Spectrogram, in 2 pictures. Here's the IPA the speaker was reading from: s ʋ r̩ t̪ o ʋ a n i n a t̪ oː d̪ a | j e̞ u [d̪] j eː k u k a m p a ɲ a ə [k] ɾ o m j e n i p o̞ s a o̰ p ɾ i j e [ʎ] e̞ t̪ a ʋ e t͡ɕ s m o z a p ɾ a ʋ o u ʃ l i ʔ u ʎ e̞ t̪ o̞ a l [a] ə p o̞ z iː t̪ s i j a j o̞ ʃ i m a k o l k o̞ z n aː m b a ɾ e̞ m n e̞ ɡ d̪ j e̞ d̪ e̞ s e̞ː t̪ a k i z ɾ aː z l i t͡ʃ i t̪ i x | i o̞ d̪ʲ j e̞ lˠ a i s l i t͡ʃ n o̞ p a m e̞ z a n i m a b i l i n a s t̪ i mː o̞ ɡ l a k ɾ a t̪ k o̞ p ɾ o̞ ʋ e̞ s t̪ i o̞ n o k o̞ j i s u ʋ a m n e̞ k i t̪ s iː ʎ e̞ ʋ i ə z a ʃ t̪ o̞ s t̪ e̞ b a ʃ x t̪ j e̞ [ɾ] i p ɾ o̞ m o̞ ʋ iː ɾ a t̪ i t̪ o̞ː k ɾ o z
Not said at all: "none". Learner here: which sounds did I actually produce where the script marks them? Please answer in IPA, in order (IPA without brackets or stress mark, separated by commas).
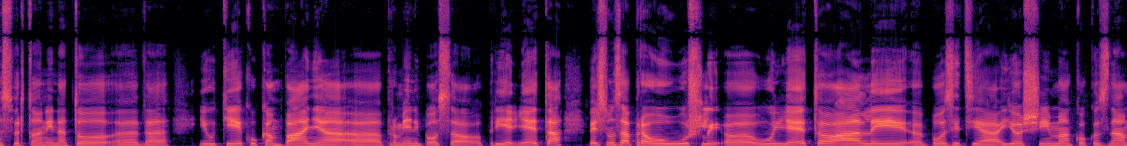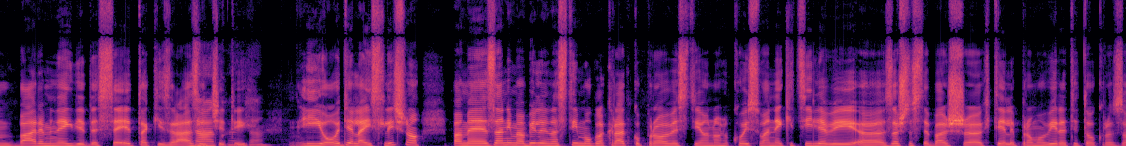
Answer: t̪, p, ʎ, i, l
